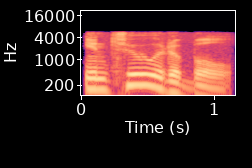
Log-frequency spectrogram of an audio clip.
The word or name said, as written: intuitable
